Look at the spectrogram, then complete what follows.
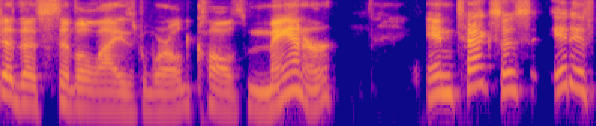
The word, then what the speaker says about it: Manor: every word in Texan has like its own pronunciation. So, M A N O R, which the rest of the civilized world calls manor in Texas it is pronounced manor.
